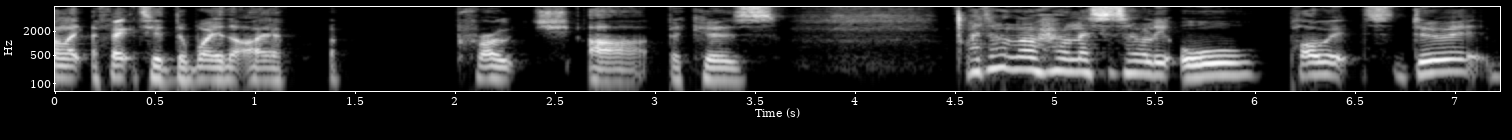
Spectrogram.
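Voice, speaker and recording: A man, a writer and podcaster, speaks at medium pitch as a guest in a casual interview, recorded with clean studio sound and no room echo. He's reflective, thinking aloud and using lots of fillers.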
